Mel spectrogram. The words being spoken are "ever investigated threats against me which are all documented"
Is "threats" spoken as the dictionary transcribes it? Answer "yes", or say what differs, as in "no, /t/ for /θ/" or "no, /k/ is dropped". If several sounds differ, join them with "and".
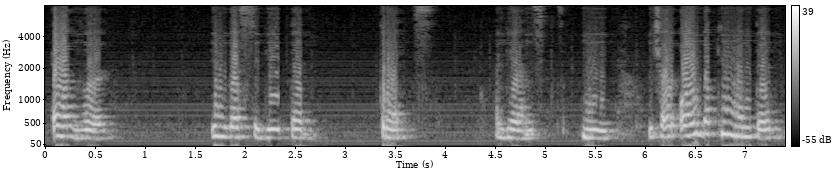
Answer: no, /t/ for /θ/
